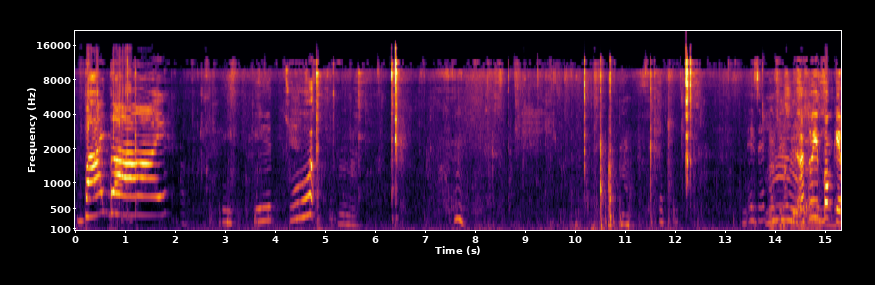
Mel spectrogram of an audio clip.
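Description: A young child talks and squeals close by.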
